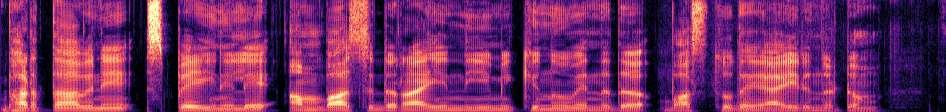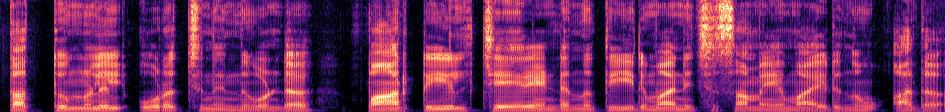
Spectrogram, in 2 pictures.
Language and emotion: Malayalam, neutral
